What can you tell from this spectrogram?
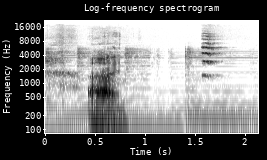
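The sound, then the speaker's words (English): A dog, Cody, chews a squeaky raccoon toy on the floor, letting out a loud squeal, then a shorter, higher squeak about a second later, over a low steady hum. “He's still squeaking the freaking raccoon in the floor. Mascot is chewing the mascot.”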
